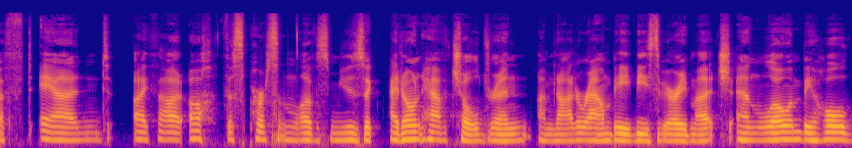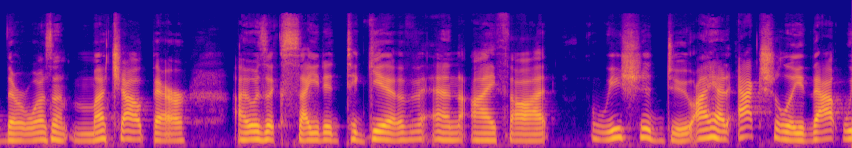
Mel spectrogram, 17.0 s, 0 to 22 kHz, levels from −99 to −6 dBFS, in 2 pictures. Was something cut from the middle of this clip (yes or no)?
yes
